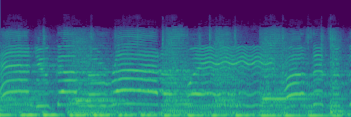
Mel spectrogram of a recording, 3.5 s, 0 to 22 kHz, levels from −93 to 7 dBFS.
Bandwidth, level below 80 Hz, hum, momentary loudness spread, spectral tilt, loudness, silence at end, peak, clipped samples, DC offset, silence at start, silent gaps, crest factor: 8.8 kHz; -26 dBFS; none; 2 LU; -4.5 dB/octave; -21 LUFS; 0 s; -10 dBFS; under 0.1%; under 0.1%; 0 s; none; 12 dB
